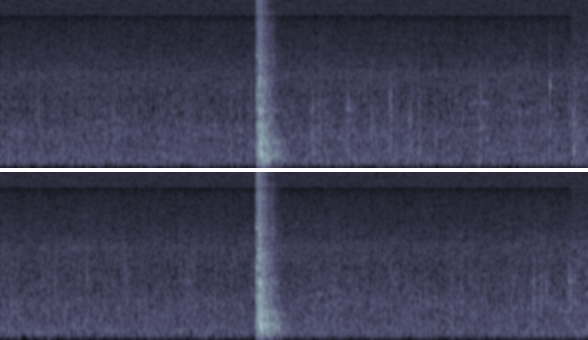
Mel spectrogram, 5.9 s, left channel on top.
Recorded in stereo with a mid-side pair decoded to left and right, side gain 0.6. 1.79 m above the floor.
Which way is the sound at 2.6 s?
30° right.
